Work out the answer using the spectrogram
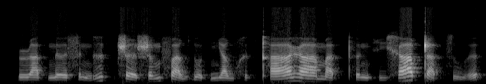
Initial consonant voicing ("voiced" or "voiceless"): voiced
